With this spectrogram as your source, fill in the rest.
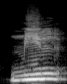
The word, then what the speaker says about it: mille: Deux L sont prononcées L, habituellement, culturel, L, pâle, mais ILL sont prononcées en général aïe, sauf dans les trois exceptions, mille, ville, tranquille, et tous leurs dérivés, comme village, million, tranquillement.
